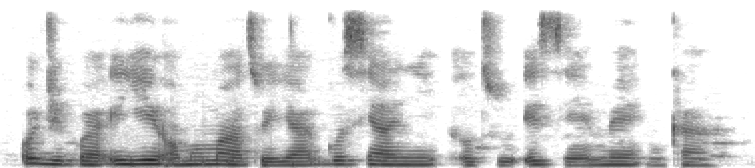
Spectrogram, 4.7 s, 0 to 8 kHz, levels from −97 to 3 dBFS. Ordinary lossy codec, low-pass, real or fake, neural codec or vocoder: none; 7.2 kHz; real; none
